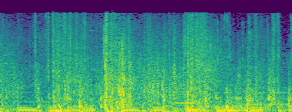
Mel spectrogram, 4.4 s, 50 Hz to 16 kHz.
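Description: Rapid gunfire in Red Dead Redemption 2, a dense fusillade of overlapping shots with heavy low thumps, steady and loud throughout with no talk.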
